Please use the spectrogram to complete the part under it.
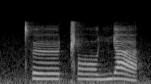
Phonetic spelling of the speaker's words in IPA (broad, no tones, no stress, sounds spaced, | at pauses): tʰ œː ǁ ɔː ɲ a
